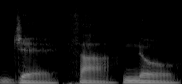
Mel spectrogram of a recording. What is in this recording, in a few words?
"jethano", concat syllables; Affixing experiment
